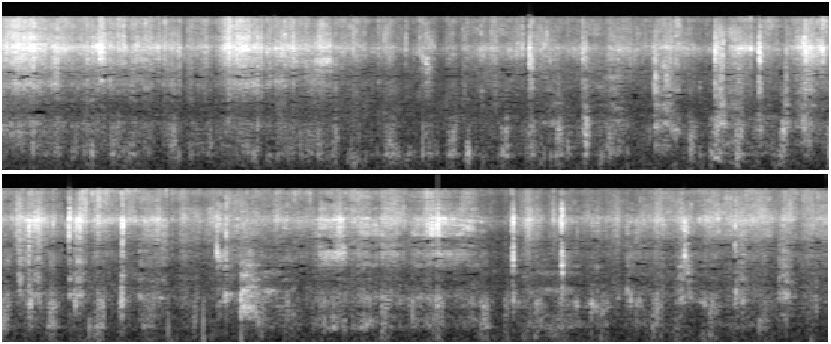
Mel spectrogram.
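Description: A person chewing a mouthful of lettuce wrap close to the microphone, with many quick, irregular smacking clicks of the lips and mouth.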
